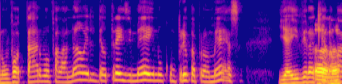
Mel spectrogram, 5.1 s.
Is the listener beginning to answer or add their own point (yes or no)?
no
